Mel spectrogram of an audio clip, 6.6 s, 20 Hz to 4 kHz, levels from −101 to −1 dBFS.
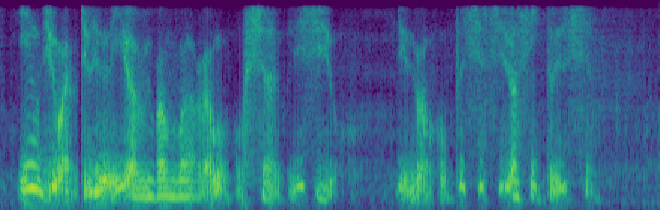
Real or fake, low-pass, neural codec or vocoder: fake; 3.6 kHz; autoencoder, 44.1 kHz, a latent of 192 numbers a frame, MeloTTS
